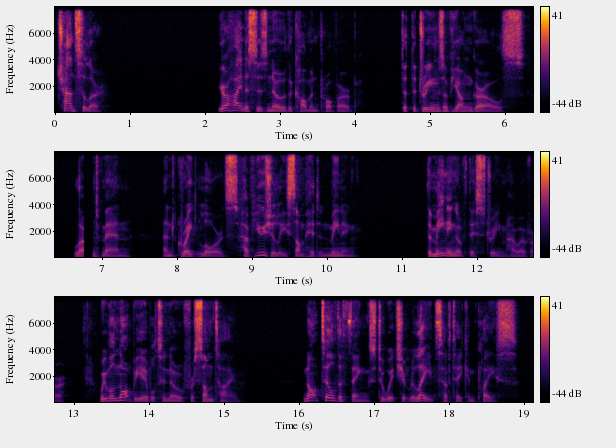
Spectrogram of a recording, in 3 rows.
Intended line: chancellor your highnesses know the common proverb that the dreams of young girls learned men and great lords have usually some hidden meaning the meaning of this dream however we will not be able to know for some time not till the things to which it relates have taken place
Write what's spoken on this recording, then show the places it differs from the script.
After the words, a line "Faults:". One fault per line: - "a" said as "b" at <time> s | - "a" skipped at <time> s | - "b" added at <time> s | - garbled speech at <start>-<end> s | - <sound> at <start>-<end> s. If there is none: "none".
chancellor your highnesses know the common proverb that the dreams of young girls learned men and great lords have usually some hidden meaning the meaning of this dream however we will not be able to know for some time not till the things to which it relates have taken place
Faults:
- dropout at 6.7-6.9 s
